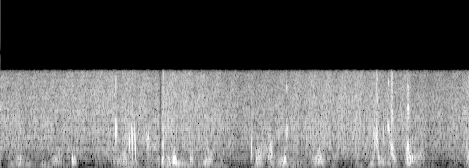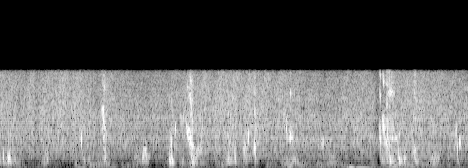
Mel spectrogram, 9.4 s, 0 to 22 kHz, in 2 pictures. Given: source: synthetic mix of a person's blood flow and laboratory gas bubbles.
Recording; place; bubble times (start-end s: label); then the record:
Doppler ultrasound of blood flow; precordium
0.68-0.79 s: bubbles
1.12-1.39 s: bubbles
1.45-1.55 s: bubbles
1.58-1.63 s: bubbles
1.89-1.95 s: bubbles
2.49-2.74 s: bubbles
2.84-2.89 s: bubbles
3.70-3.99 s: bubbles
4.03-4.19 s: bubbles
4.63-4.87 s: bubbles
5.46-5.54 s: bubbles
5.68-5.78 s: bubbles
6.08-6.19 s: bubbles
6.35-6.72 s: bubbles
6.93-7.08 s: bubbles
7.10-7.27 s: bubbles
7.50-7.65 s: bubbles
7.88-7.94 s: bubbles
8.46-8.88 s: bubbles
9.21-9.32 s: bubbles
From the record:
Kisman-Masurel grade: 242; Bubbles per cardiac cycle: several, 3 to 8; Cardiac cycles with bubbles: 100%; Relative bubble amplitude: moderate (0.250 to 0.450); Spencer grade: 3 (all of the cardiac periods contain showers or single bubble signals, but not dominating or overriding the cardiac motion signals); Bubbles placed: anywhere in the cardiac cycle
